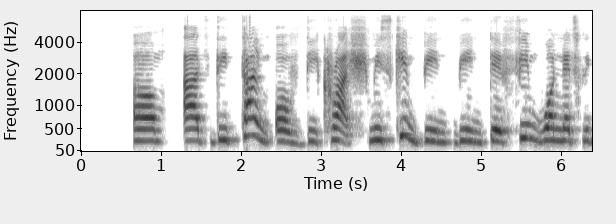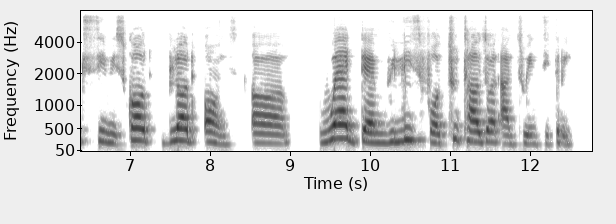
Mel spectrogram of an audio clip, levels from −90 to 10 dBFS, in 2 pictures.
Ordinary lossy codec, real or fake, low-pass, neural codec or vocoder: none; real; 7.2 kHz; none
